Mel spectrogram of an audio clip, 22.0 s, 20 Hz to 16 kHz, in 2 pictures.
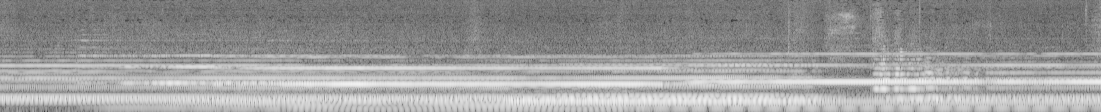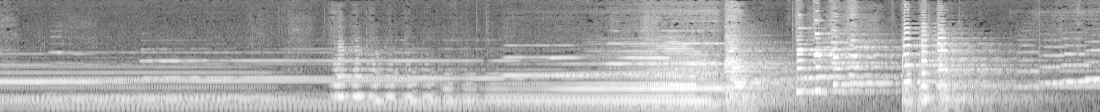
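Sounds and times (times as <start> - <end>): ensemble music with held notes: 0.0 - 22.0.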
